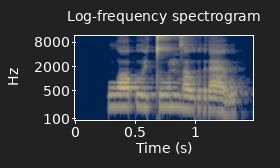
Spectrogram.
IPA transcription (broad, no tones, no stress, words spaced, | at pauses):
wɔʔuy̯ tunzʌu̯ ræu̯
